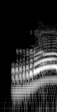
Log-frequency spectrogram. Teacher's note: र बोलने पे हमारी पास जो टंग है हमारे पास वाइब्रेट करती है, और इस वाइब्रेशन की वजह से हम इसको क्या कहते हैं, आपका प्रकंपित।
